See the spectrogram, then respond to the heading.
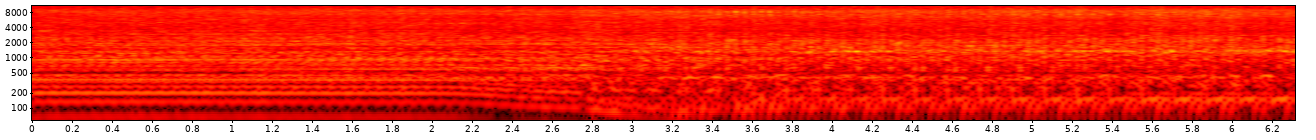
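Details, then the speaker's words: Toyota 40 series LandCruiser B diesel engine, first start after rebuild: eases from higher speed down to a steady, even idle clatter with no knocks or misses, sounding real sweet; tappets not yet adjusted; normal idle. "so she's um she sounds pretty sweet doesn't it sounds real sweet"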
